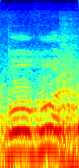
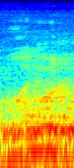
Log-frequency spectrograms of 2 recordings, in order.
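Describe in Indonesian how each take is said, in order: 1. Vokal diucapkan dengan bibir membulat, dimonyongkan ke depan. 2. Vokal diucapkan dengan bibir membulat, dimonyongkan ke depan.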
